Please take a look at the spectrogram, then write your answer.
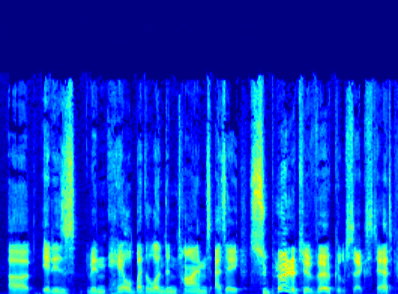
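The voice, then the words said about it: Put-on British accent. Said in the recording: “I was going for a British accent there, but I didn't know which one I was doing”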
